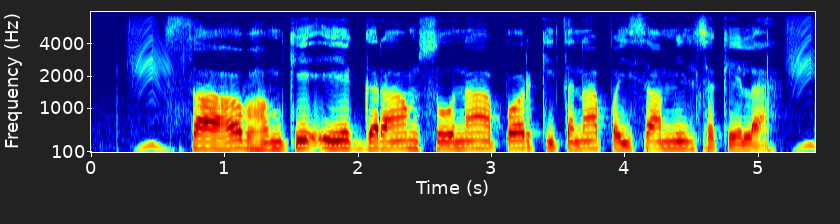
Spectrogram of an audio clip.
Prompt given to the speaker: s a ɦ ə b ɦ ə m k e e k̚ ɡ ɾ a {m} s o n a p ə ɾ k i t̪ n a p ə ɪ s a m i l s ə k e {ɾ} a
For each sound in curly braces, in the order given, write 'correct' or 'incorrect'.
correct, incorrect: l

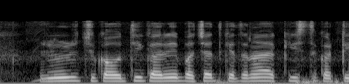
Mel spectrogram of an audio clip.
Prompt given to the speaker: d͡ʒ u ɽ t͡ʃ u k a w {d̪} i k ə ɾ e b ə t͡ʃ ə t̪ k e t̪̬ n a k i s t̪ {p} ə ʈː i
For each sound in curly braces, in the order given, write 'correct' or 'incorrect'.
incorrect: t̪, incorrect: k

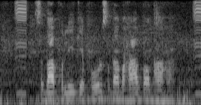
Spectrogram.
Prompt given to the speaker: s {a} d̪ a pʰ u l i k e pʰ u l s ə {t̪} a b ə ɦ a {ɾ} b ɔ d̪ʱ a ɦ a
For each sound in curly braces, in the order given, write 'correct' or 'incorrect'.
incorrect: ə, incorrect: d̪, correct

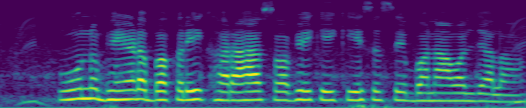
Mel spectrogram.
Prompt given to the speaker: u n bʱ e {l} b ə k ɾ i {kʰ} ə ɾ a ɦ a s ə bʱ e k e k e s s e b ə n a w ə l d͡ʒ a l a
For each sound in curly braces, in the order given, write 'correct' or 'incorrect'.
incorrect: ɽ, correct

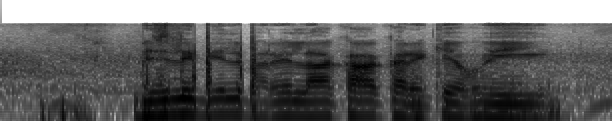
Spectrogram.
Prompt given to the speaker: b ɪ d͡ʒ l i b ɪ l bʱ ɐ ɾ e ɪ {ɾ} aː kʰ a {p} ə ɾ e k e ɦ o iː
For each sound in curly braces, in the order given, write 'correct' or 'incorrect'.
incorrect: l, incorrect: k

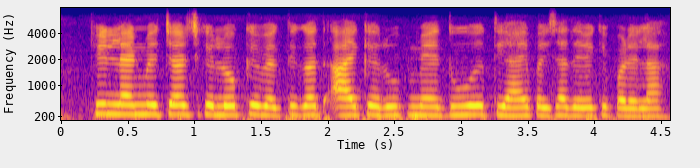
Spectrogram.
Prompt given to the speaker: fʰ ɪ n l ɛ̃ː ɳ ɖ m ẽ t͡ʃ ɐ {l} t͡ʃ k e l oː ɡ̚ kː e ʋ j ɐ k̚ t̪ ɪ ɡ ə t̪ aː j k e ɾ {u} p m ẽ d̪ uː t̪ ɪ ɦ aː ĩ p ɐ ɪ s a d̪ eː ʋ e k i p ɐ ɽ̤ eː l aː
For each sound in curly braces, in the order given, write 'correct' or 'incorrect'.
incorrect: ɾ, incorrect: uː

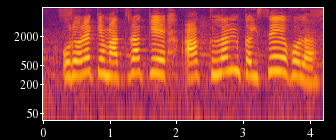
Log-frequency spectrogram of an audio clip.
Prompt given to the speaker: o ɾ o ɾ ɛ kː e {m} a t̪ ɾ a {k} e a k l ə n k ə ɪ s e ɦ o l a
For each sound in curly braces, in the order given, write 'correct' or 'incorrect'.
correct, correct

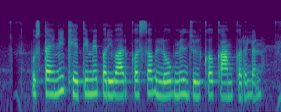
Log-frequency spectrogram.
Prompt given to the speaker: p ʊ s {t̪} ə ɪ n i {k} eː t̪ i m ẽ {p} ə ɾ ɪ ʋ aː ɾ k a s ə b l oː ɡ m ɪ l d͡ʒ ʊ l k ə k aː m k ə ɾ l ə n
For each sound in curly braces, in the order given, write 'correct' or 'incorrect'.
correct, incorrect: kʰ, correct

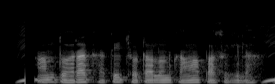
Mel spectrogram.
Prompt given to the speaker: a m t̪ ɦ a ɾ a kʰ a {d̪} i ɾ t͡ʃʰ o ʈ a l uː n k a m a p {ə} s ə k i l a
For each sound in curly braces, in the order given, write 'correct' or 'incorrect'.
incorrect: t̪, incorrect: a

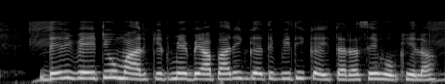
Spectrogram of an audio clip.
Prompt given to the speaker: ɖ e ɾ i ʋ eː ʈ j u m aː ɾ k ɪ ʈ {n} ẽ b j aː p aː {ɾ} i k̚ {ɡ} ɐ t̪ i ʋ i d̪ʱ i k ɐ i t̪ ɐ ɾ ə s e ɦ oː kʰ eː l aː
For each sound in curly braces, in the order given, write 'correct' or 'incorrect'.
incorrect: m, correct, correct

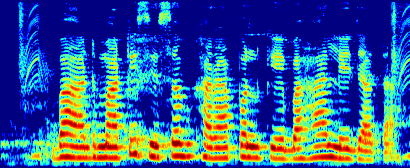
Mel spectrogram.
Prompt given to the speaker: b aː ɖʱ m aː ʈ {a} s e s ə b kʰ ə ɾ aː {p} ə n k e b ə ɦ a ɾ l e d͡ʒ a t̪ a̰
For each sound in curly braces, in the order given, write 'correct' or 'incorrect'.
incorrect: i, correct

